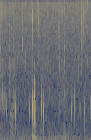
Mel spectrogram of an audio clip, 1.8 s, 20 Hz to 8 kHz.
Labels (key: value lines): label: biophony, knock croak
recorder: SoundTrap 300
